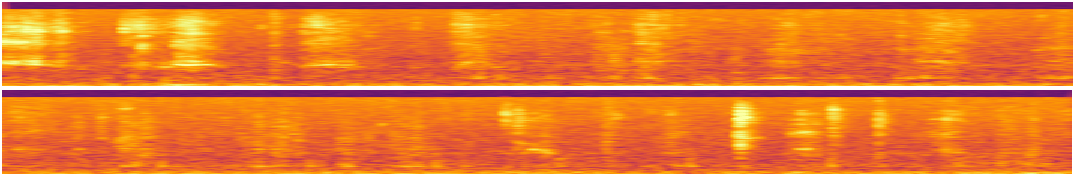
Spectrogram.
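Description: Two people chewing fried cinnamon-sugar churros: faint, irregular crunching and small mouth clicks.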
